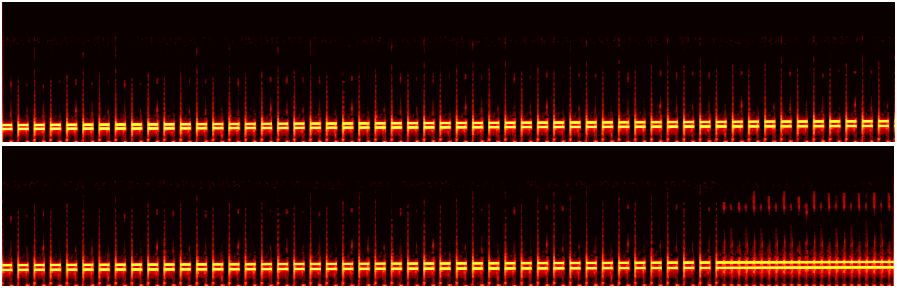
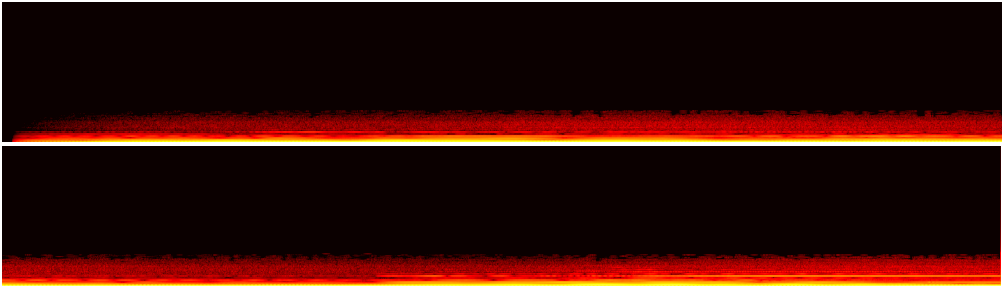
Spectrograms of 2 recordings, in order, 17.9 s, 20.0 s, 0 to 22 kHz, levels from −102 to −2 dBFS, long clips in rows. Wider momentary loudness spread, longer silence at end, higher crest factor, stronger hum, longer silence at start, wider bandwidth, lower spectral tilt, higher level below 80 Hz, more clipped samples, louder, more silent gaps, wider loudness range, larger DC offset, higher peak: about the same, 3 LU vs 4 LU; about the same, 0 s vs 0 s; about the same, 10 dB vs 10 dB; second, none vs 50 Hz at -70 dBFS; second, 0 s vs 0.3 s; first, 5.4 kHz vs 2.1 kHz; second, 0 dB/octave vs -13.5 dB/octave; first, -64 dBFS vs -74 dBFS; neither; first, -17 LUFS vs -27 LUFS; neither; about the same, 1 LU vs 3 LU; neither; first, -10 dBFS vs -16 dBFS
